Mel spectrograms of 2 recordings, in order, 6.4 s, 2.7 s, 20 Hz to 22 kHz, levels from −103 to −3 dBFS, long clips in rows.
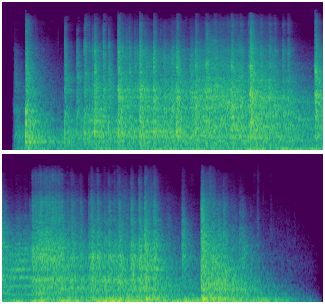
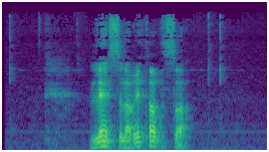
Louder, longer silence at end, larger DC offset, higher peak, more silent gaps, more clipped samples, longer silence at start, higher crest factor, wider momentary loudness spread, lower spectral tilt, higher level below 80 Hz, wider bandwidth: first, -24 LUFS vs -28 LUFS; second, 0.3 s vs 0.8 s; neither; about the same, -6 dBFS vs -8 dBFS; neither; neither; second, 0.1 s vs 0.45 s; second, 18 dB vs 24 dB; about the same, 10 LU vs 9 LU; first, -5 dB/octave vs -3.5 dB/octave; first, -30 dBFS vs -62 dBFS; second, 13.5 kHz vs 16.5 kHz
